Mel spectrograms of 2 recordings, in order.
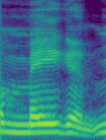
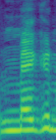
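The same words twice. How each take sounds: First: Megan with a long first vowel, "MAY-gun"; long-a pronunciation. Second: Megan with a short e, "MEG-un"; short-e pronunciation. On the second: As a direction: say Megan starting like "leg". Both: Shown as a demonstration. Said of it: "is it Megan or Megan".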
